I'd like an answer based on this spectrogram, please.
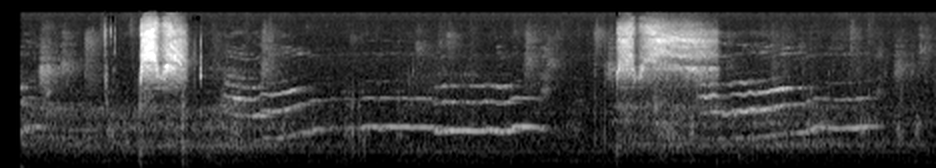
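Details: White female cat, angry at being touched, gives two drawn-out wavering yowls with rising and falling harmonics, each opened by a short harsh noisy burst like a hiss, in a quiet small room.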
